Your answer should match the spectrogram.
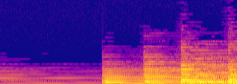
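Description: Solo piano improvisation: held notes fade away quietly, then about a second in a loud chord with deep bass notes is struck, followed quickly by two more chords.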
